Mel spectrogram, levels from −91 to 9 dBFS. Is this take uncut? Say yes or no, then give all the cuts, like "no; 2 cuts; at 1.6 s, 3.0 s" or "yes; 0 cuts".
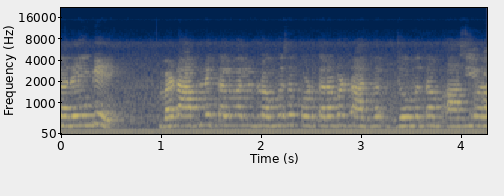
yes; 0 cuts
